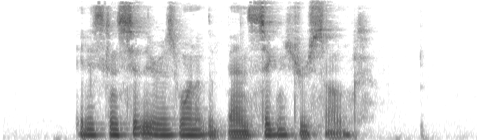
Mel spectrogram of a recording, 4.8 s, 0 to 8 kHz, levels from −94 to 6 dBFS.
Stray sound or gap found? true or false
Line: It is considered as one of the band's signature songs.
false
